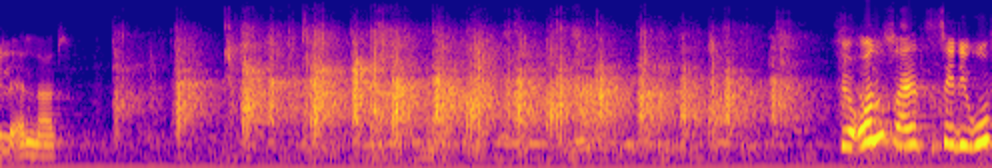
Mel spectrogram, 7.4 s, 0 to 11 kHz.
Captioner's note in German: Beifall bei der CDU und dem BÜNDNIS 90/DIE GRÜNEN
